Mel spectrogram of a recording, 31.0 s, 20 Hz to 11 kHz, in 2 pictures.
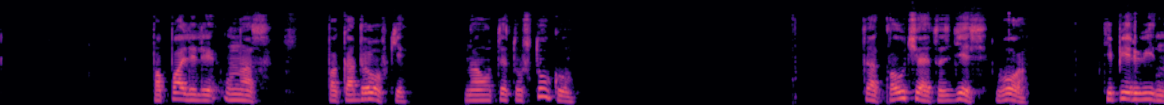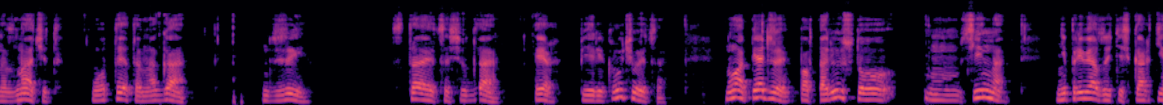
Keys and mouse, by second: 11.9-13.7 middle drag, 15.0 KP_3, 17.7 click, 18.5 g, 21.7 click, 22.5 r, 26.4-28.0 drag, 30.4-31.0 drag.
